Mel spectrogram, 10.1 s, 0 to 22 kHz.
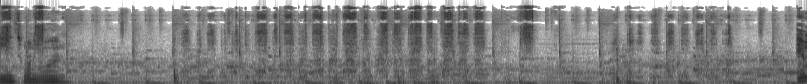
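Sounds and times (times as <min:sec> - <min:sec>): coin scratching lottery ticket: 0:02.3 - 0:06.7, 0:07.9 - 0:09.2.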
